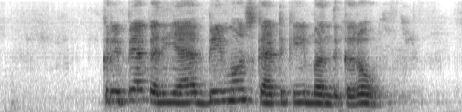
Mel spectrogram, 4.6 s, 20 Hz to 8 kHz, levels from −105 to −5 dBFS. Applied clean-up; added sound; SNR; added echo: neural separator model SepFormer DNS4.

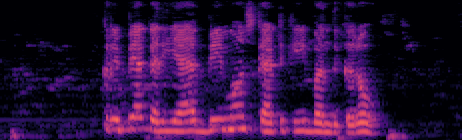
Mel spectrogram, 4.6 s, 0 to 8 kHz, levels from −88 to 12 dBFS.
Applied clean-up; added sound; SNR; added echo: classical method WPE with log-MMSE.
